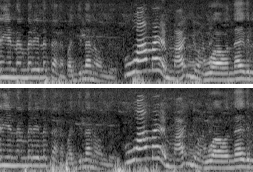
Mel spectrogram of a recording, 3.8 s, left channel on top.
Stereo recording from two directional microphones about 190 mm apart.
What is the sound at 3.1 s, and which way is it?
Speech, 20° left (ahead or behind).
